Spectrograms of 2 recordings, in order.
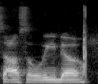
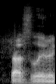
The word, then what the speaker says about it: Sausalito: It's Sausalito. Sausalito, yeah.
